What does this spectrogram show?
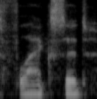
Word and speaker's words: flaccid: Did you know that the word flaccid is actually more accurately pronounced as flaccid?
